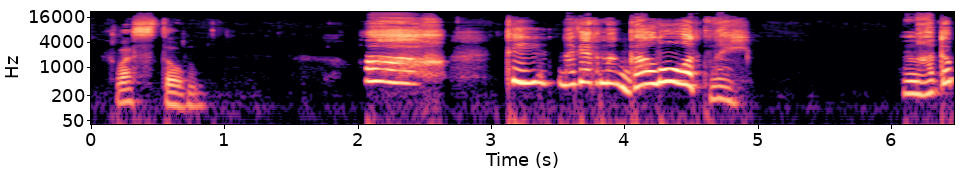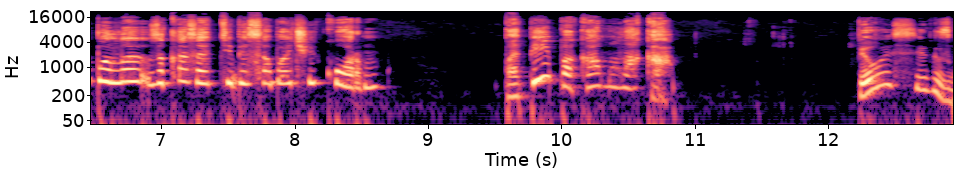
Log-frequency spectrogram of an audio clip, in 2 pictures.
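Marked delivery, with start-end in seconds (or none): 2.1-10.8 sympathetic. Acted. Cat pities the hungry puppy.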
